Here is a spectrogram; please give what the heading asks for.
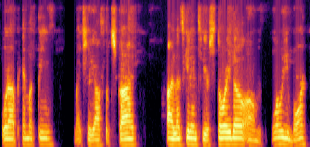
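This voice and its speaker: A man's voice: mid-range voice, little pitch movement, normal speed, no room sound, lo-fi sound. A man hosting a casual livestream interview, slangy and agreeable, asking questions in a laid-back way.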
